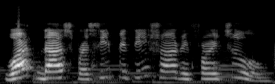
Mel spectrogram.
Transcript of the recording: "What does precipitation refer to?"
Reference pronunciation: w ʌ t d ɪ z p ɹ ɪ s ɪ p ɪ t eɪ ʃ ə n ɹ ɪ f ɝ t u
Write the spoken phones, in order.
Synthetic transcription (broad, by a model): w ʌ t d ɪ s p ɹ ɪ s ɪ p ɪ t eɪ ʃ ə n ɹ ɪ f ɝ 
